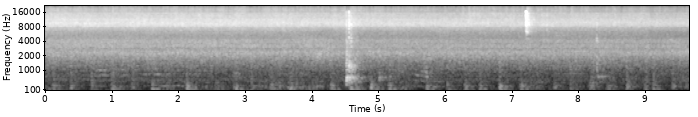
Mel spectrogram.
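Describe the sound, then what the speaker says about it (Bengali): Cauliflower and spices sizzle steadily in a pan for a vegetarian cauliflower korma, a close continuous frying hiss with a brief stirring clink partway through. "এরপর ভালো করে মশলার সাথে এগুলো আমি ভেজে নেবো একটু"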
